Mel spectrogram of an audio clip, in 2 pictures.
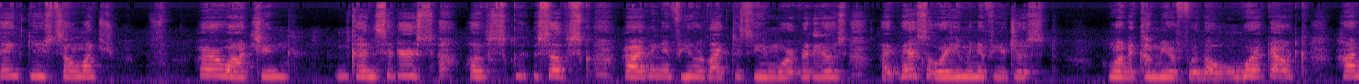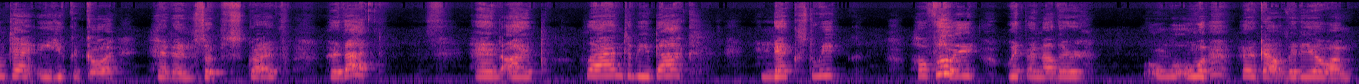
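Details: Adult woman with lifelong stuttering from muscle tightness due to cerebral palsy after brain damage as a baby, with blocks where her mouth is held open; had speech therapy and uses techniques to minimize it; stuttering.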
